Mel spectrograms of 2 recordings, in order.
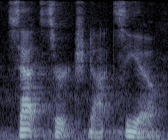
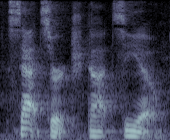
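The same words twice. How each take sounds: The two takes are said the same way.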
